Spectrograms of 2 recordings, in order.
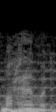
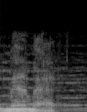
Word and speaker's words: Muhammad: yehuda's Hebrew English dictionary it is correctly pronounced as Muhammad not mammad so how we're going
